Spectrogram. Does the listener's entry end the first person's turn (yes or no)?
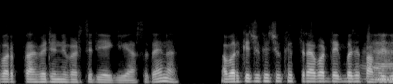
no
